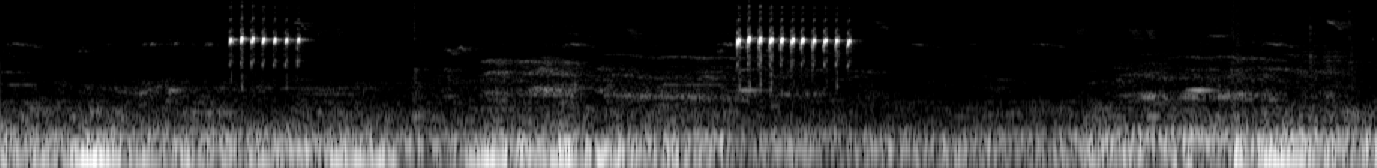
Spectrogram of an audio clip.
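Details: Scaly-breasted bulbul song: two short bursts of rapid, high, evenly pitched piping notes about three seconds apart, each burst roughly half a second long, over a low steady background hum.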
